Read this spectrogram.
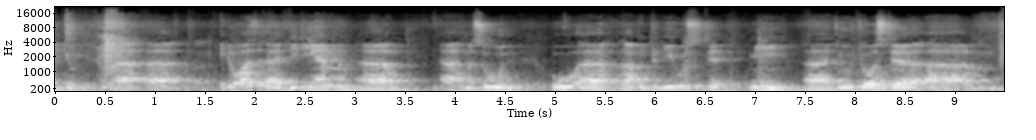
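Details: Man who stammers, about eight to nine months in a stammering support speaking club, speaking live as meeting host; stuttering.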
